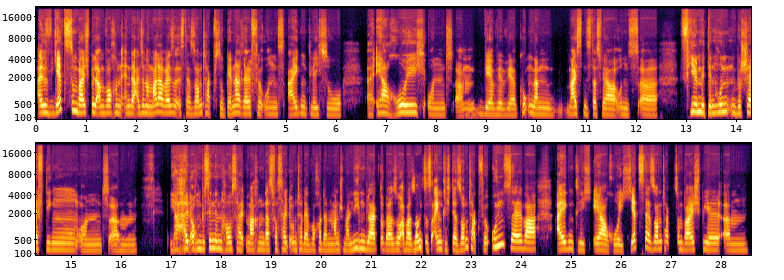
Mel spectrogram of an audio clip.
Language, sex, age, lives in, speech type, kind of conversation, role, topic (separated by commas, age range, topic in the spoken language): German, female, 30-34, Germany, conversation, unstructured, none, Was macht für dich einen perfekten Sonntag aus?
